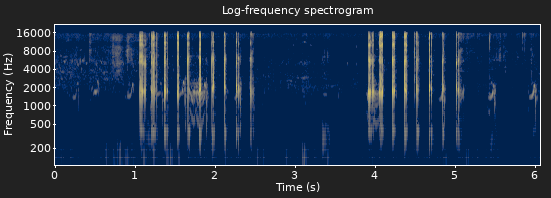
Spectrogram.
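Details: Golden teetar (partridge) call: two quick series of harsh, rasping notes, each of about ten notes at a steady pace, separated by a short gap with faint low thumps.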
